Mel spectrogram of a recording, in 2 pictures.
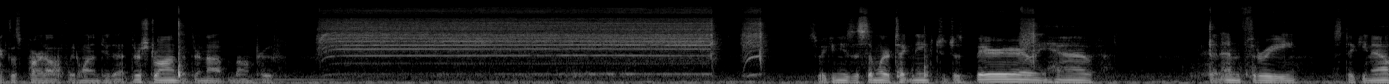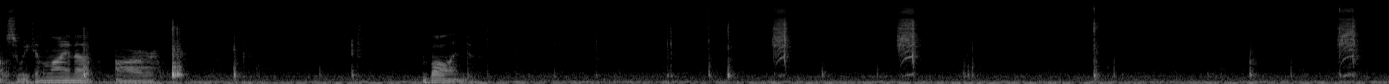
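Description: Small plastic parts click and rattle as they are handled.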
